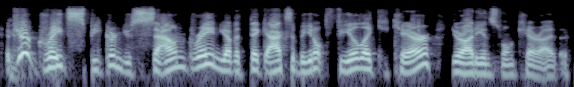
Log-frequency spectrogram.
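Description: A man who coaches public speaking, talking as a podcast guest in an energetic, emphatic way. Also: on the high side, fairly quick, no room sound. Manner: energetic, emphatic, animated explanations. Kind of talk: casual interview chat.

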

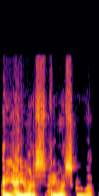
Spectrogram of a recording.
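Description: An older man with a husky, slightly raised voice tells a winding story from his career. He restarts his sentences and slips into quoted dialogue as he talks. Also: a little high, expressive, racing. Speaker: guest actor. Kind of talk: casual anecdote in an interview.

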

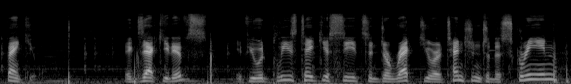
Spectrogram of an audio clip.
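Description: An animated, earnest corporate manager. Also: male voice, a little high, moderate pace, slight background noise. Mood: formal, grave. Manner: formal, insistent, speech-making. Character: earnest former corporate manager turned protector, pleading, lecturing, stubborn. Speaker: presenter at a company meeting. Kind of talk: audio drama acting, satirical dystopian comedy.

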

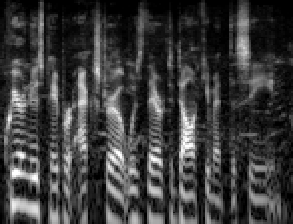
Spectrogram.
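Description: A man narrating a documentary podcast as its host, in a calm, descriptive storytelling manner. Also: mid-range voice, moderate pace.

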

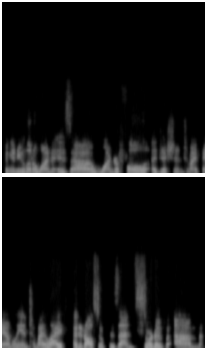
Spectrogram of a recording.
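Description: A woman's voice: lowish voice, fairly even intonation, fast, dry recording, lo-fi sound. A woman in her forties from Connecticut, talking as an interview guest in a reflective way, with frequent fillers and light laughs. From Connecticut, USA. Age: 40s. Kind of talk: conversational interview.

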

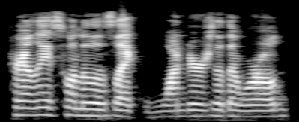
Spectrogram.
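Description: Woman co-host, bright lower voice, dry slightly dull recording, rambling casual chat. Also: steady tone, very fast, dry recording. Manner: chatty, rambling with restarts. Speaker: podcast co-host.

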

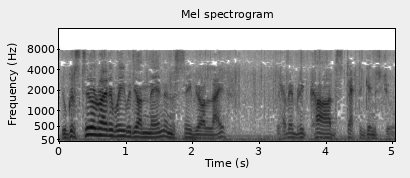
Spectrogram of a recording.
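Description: An actor playing a threatening, scheming noble in theatrical 1940s radio drama style. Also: male voice, medium pitch, moderate pace, fairly bright tone, natural voice. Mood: cold menace. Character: menacing male court noble, scheming enemy. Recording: muffled, hissy 1940s radio recording.

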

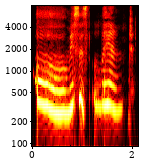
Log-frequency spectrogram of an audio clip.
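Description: A woman's voice: sits high, fairly even intonation, drawn-out words, dark tone, no echo, studio quality, voice pushed up. A woman voicing a gushing, imaginative orphan girl with theatrical, earnest delivery in a storybook reading. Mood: hopeful, gushing. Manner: theatrical, effusive, earnest pleading. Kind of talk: dramatic audiobook reading.

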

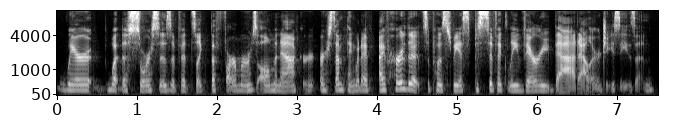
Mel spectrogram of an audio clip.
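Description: A woman's voice: mid-range voice, fairly even intonation, quick pace, gravelly, few pauses, fairly bright tone. A woman co-hosting a podcast, chatting casually and curiously, sounding stuffy from allergies. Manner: chatty, curious, full of fillers. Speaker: podcast co-host. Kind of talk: casual chat.

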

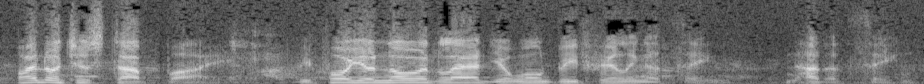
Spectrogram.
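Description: A man's voice: on the high side, very animated, moderate pace. An actor playing an older, seasoned newspaperman in a 1950s radio drama, speaking with dry, laconic, fatherly stoicism. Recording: dull, noisy vintage radio recording.

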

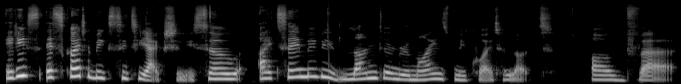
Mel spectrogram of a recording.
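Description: A woman's voice: high voice, measured pace, gravelly, warm tone, no room sound, studio quality. A woman in her thirties from Iran, speaking as an interview guest in a reflective, conversational way and laughing easily. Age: 30s.

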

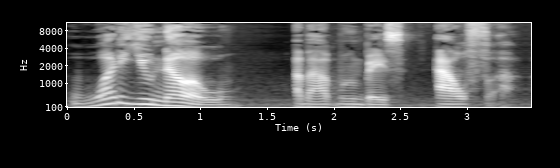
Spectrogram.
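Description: A man's voice: on the low side, big pitch swings, slow, fairly bright tone, exaggerated voice. A man playing a wary anti-corporate rebel, articulate, formal and emphatic in his delivery. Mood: wary, determined. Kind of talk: audio drama acting.

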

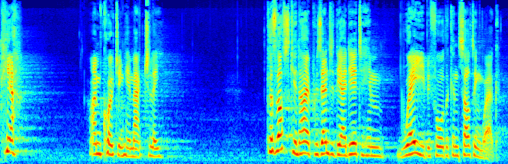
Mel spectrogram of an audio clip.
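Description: An actress playing a proud, dismissive schemer with a haughty manner in an audio drama, in a reverberant space. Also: female voice, medium pitch, normal speed, long pauses, lightly acted. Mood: guarded. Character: proud scheming woman who prizes flair, dismissive. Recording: reverberant enclosed space effect.

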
